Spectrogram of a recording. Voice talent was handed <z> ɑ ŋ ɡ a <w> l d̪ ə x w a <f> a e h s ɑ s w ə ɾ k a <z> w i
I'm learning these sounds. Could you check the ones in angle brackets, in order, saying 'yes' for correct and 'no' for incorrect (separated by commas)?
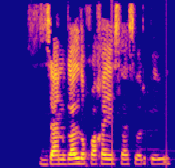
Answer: yes, no, no, no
